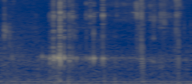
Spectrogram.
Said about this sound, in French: Mets-toi bien collé au micro, et tu écartes bien les lèvres et tu le croques Et je décapite l'ours au chocolat.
